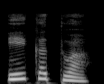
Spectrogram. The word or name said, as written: ಏಕೋದೇವ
